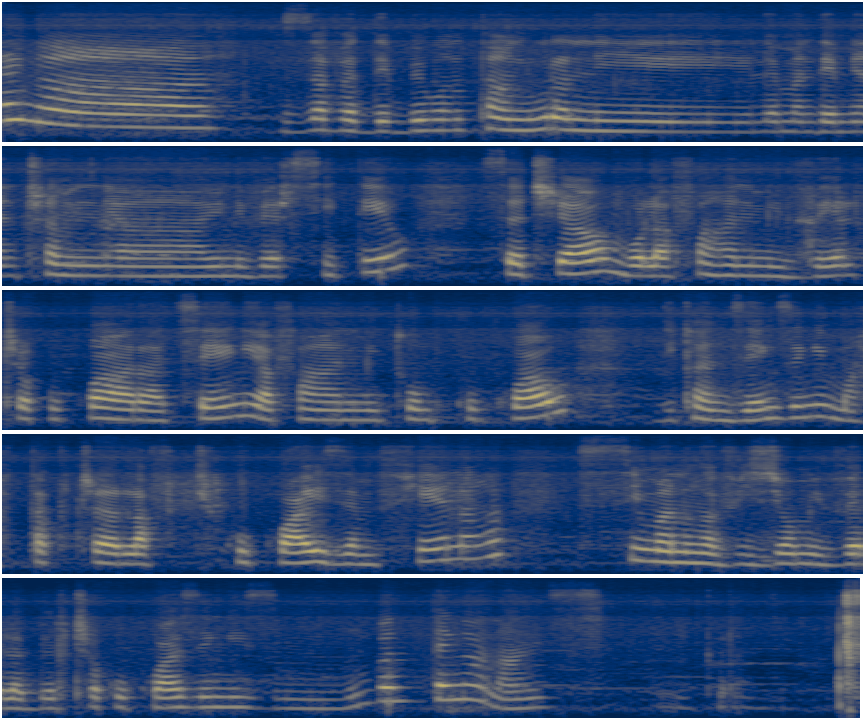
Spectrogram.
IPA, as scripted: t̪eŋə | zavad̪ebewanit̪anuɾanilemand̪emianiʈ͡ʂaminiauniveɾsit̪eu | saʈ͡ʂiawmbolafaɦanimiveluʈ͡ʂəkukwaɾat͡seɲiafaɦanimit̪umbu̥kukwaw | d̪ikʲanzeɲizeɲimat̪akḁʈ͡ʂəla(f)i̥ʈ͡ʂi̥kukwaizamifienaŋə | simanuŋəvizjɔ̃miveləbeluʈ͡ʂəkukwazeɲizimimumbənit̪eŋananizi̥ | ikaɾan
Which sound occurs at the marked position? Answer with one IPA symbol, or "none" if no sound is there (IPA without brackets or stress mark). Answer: f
